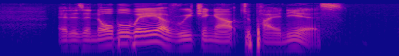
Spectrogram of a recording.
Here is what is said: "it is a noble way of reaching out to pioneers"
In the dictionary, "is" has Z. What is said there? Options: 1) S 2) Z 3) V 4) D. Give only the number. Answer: 2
